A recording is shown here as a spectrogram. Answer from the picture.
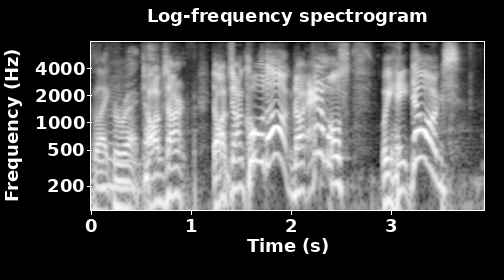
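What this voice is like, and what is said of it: Parrot voice impression. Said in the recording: “my parrot impression”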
